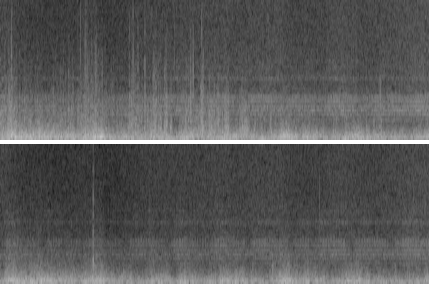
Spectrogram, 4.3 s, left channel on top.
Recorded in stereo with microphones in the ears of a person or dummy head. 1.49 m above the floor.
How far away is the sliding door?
I don't hear a sliding door.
